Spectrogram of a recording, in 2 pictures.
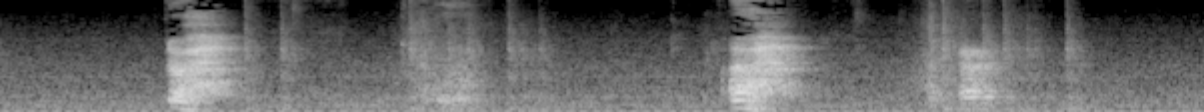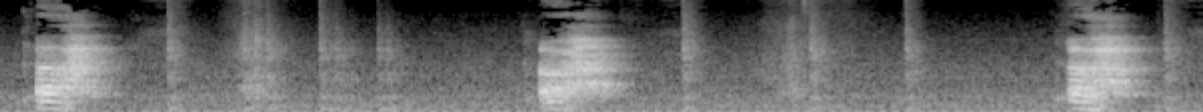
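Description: A man exhales sharply and strains in rhythmic bursts, close by.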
